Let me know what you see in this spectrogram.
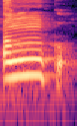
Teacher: जो अनुस्वार है इसका उच्चारण होता है नाक से और इसका उच्चारण आधा म के जैसा होता है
